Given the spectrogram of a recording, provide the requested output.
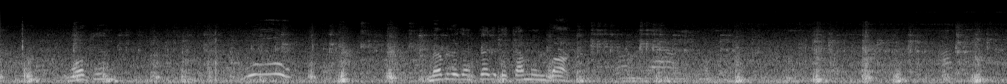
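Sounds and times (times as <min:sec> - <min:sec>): coaster sled rattling on rail: 0:00.0 - 0:10.0.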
